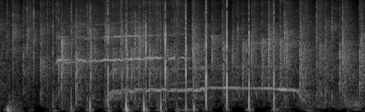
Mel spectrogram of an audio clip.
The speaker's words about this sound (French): Nous sommes en public, on applaudit.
